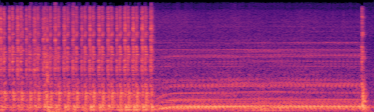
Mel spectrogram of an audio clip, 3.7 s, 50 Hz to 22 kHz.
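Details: 2002 GMC Yukon wiper motor, intermittently slow and not parking, varying with humidity: sluggish, labouring whir with uneven pulsing, then a steady drone; runs slow, traced to voltage on the ground side (bad ground).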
